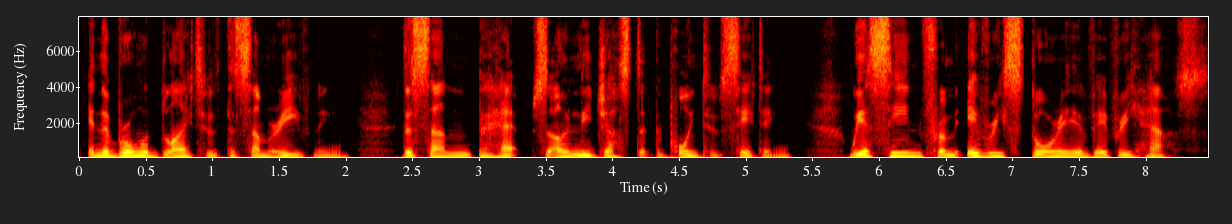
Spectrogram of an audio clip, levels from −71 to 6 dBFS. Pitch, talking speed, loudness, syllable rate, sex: 125 Hz, 190 wpm, -21 LUFS, 5.4 syllables/s, male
